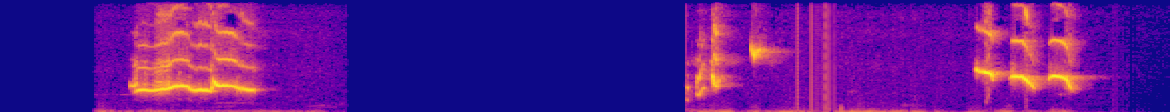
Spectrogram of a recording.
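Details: Male Oriental magpie-robin courting a female: two loud whistled phrases, one wavering near mid-high pitch, the other descending slurred notes after a pause, with low rumbling handling noise beneath.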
